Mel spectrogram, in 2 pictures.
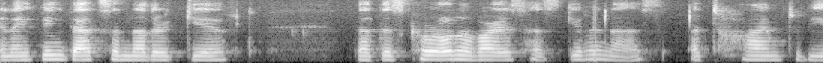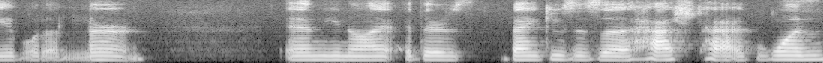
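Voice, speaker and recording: A soft-spoken woman with a fairly low voice talks at a fairly slow pace in a flat monotone against a quiet background. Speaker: inspirational speaker. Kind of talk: inspirational talk.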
